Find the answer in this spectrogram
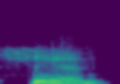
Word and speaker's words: shin: Um you already most of you probably know this, but some have taught that it is when you see that that shin it only gets a sh sound like a sh sound.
